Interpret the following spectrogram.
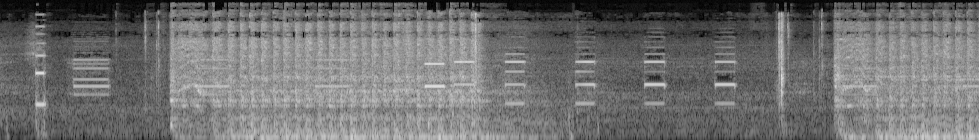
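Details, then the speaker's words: Pontiac GTO cranking at about three turns a second in two long spells and never catching; no fuel pressure with the pump running, caused by a faulty fuel fitting, not the hose. "Don't start. No fuel pressure. I it wasn't the hose, it was the fitting the whole time."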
